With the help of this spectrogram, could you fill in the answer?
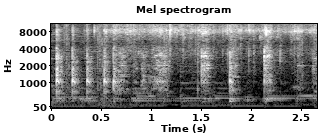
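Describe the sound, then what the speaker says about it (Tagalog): Butter sizzling in a pan while making bechamel (white sauce), with a steady frying hiss broken by repeated stirring knocks and scrapes of a utensil against the pan. "gagawa ako ng sauce. Bechamel or white sauce. Maglalagay ako ng butter."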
